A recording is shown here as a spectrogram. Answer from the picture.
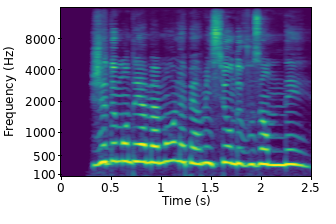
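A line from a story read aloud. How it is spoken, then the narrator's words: Eager cry. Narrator (French): s'écria Simplici avec empressement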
